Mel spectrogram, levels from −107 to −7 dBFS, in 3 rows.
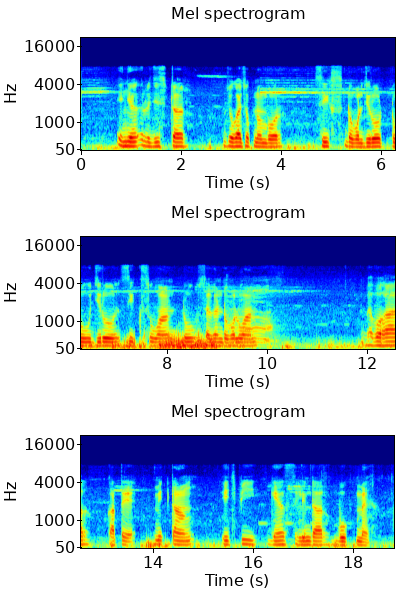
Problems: background sounds at intervals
